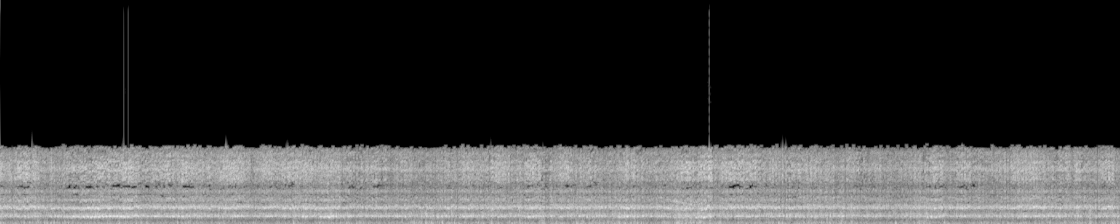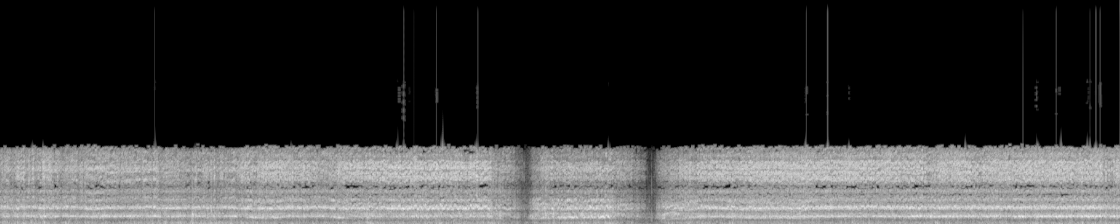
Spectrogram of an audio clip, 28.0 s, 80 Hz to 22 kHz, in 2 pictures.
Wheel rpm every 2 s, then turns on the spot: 220, 230, 230, 230, 230, 230, 230, 230, 220, 210, 130, 150, 230, 230.
none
